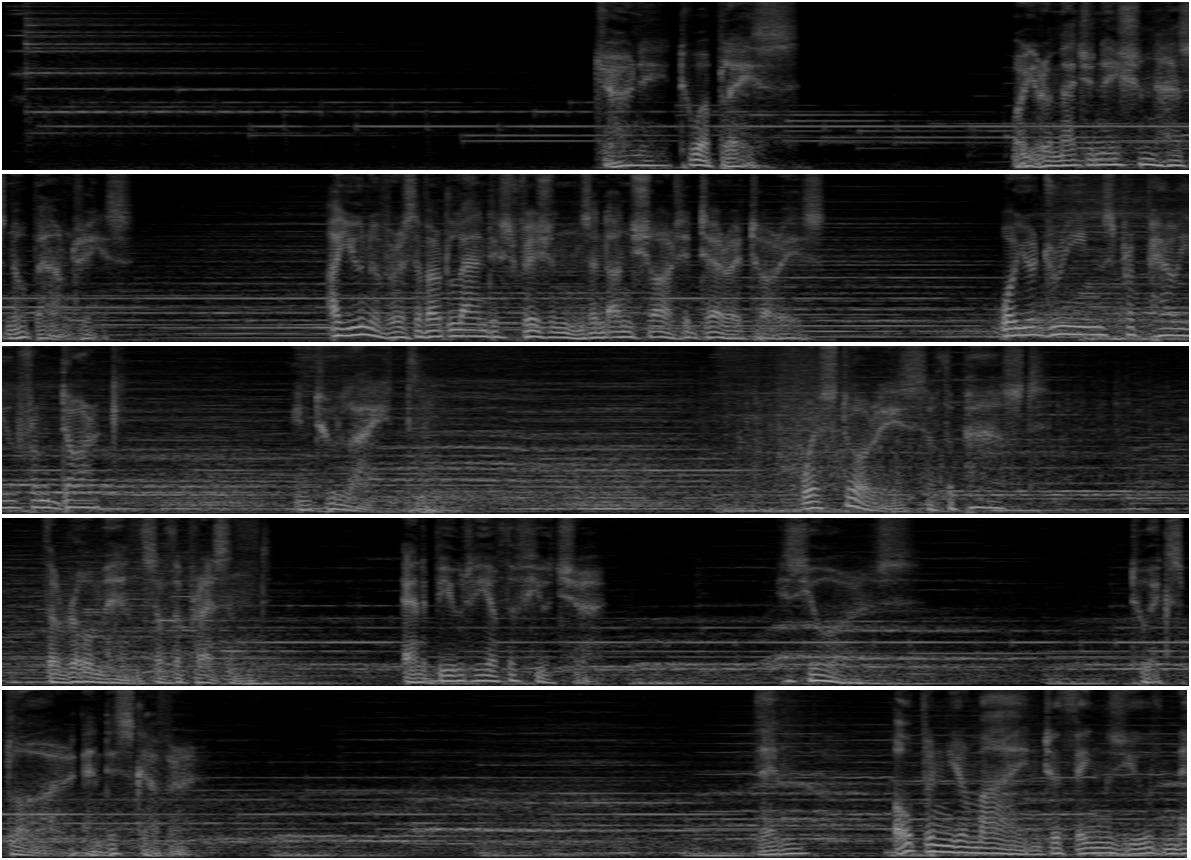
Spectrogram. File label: voice demo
